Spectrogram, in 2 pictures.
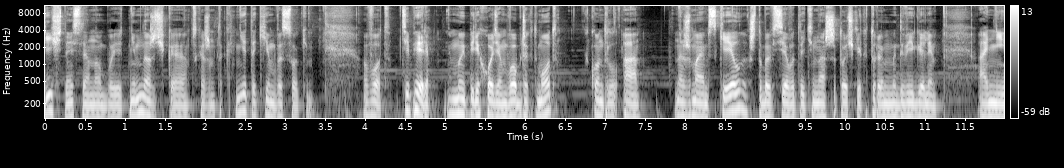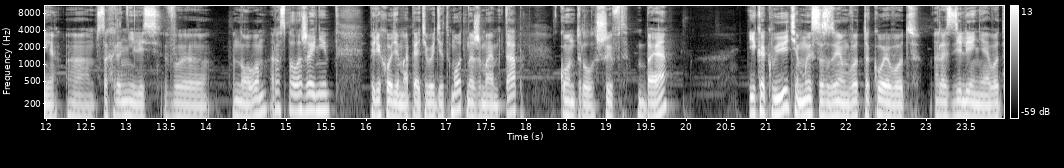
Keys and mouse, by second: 1.4 click, 2.0 g, 3.7 shift+middle click, 4.0 Tab, 5.1 middle click, 5.8 middle click, 6.7 ctrl+a, 8.1 click, 14.2 `, 16.9 Tab, 17.5 shift+click, 19.6 ctrl+shift+b.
